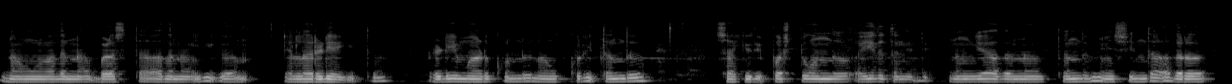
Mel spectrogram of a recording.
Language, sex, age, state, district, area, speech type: Kannada, male, 30-45, Karnataka, Gadag, rural, spontaneous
